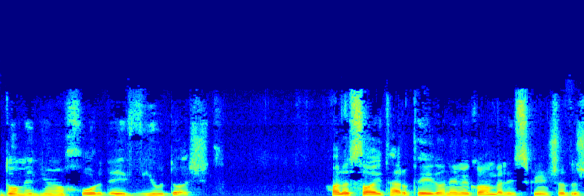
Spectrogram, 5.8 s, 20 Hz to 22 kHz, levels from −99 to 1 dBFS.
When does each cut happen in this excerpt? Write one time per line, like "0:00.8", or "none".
none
